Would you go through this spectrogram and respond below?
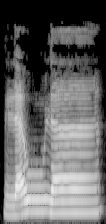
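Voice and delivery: chanted, stretched word; recitation demo. Shown as a demonstration. Teacher recites exercise six, chanted. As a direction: recite it slowly for the class.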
